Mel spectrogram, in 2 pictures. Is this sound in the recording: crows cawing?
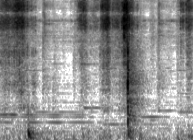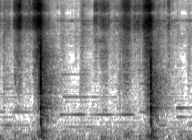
no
